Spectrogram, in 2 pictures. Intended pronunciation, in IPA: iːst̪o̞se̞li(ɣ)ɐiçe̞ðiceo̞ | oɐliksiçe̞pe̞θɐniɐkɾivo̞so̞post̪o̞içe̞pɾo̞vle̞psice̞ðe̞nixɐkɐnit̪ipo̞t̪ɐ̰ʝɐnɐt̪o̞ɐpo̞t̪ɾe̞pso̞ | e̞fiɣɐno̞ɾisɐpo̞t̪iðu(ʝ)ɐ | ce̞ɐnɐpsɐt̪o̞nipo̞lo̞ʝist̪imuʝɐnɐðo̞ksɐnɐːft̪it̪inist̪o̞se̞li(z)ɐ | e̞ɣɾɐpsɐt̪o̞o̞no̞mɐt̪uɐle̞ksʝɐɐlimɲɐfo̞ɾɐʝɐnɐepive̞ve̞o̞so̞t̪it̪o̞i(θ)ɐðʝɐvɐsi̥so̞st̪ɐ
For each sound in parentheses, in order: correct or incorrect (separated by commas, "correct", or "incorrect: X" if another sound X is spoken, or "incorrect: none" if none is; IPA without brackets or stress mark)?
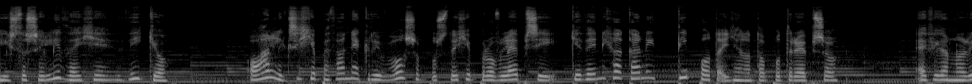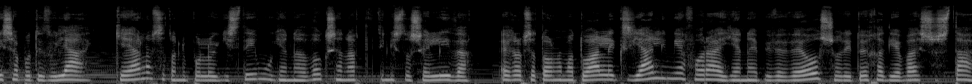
incorrect: ð, incorrect: ʎ, incorrect: ð, incorrect: x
